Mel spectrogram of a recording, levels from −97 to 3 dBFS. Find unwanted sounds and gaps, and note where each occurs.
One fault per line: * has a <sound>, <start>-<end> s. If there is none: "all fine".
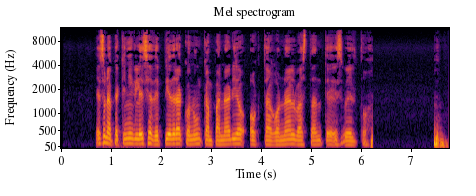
all fine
